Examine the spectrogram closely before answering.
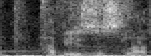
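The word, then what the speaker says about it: Hviezdoslav: We're now in Hvězdoslav Square. How is my pronunciation? Your pronunciation is fine.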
